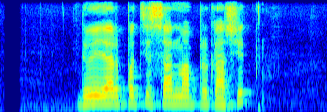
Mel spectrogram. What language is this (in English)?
Nepali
